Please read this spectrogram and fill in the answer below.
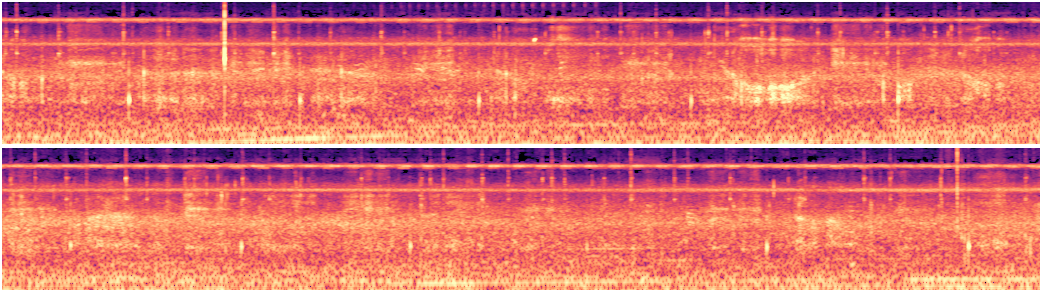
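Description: Steady night chorus of crickets, a continuous high trilling at two pitches. A single sharp click about three seconds in is the loudest moment.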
